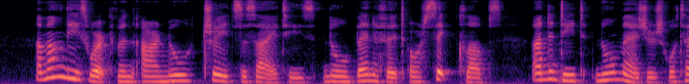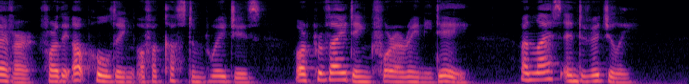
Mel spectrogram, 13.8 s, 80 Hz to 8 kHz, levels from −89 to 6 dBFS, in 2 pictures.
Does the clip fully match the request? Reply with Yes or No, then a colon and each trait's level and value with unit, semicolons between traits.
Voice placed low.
No: medium, 185 Hz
